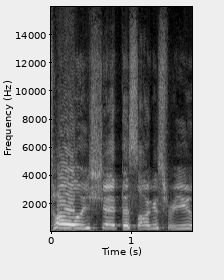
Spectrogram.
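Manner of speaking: put-on high excited drunk yell; excited drunk fan.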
